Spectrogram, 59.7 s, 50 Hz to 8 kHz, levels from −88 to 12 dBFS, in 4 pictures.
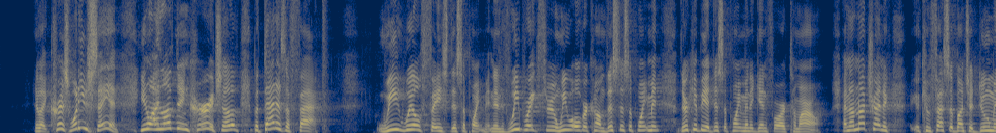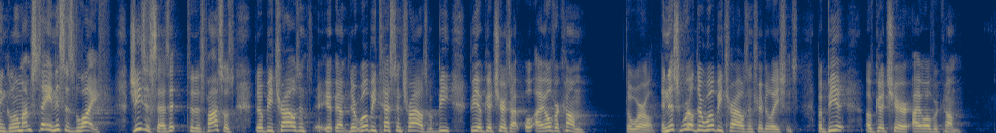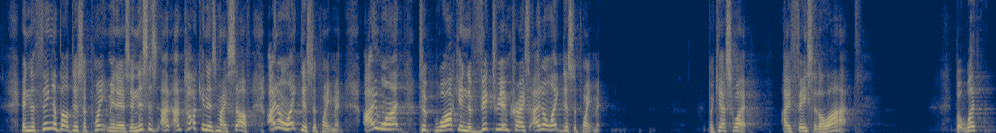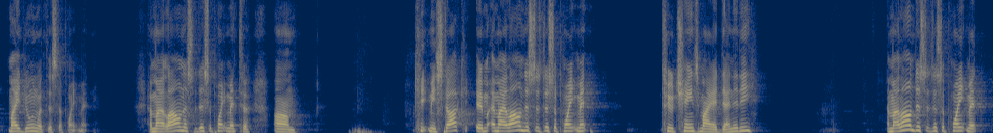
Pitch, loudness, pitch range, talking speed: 225 Hz, -20 LUFS, 195-265 Hz, 175 wpm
